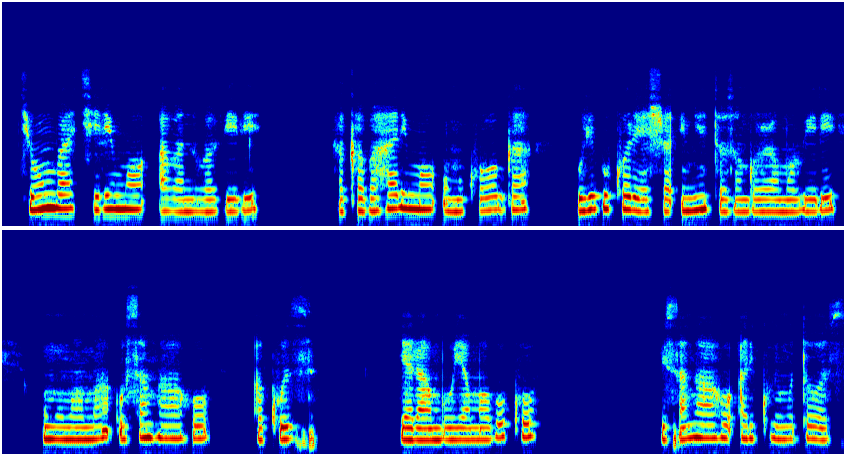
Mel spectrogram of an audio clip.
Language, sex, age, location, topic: Kinyarwanda, female, 25-35, Kigali, health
